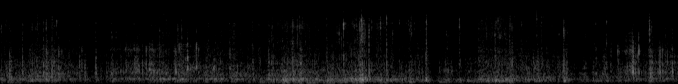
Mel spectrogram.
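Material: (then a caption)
Cardboard. Fingertips rummage through a pile of thin cardboard jigsaw puzzle pieces in an open box. A steady, quiet stream of dense light clicks, ticks and papery rustling continues throughout, with brief brighter clicks standing out here and there.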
